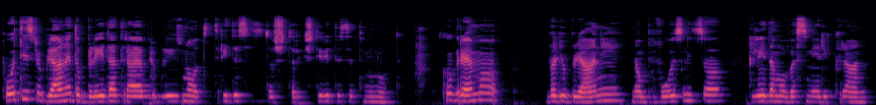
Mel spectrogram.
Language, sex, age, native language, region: Slovenian, female, 18-29, Slovenian, Central Slovenia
